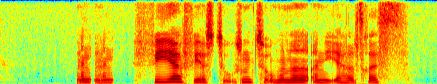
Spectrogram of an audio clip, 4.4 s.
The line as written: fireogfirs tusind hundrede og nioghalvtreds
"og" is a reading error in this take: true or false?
false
